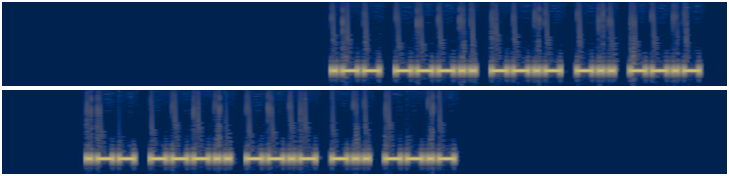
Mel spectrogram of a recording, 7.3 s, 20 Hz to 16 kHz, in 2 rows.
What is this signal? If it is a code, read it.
Morse code, heard as a keyed tone, about 44 wpm, 700 Hz. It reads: W8QDQ W8QDQ
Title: USA Call Signs - 5 Characters - Repeated 2x - 45wpm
